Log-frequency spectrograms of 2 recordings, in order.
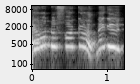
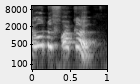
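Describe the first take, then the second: First: Very high, urgent cry; high-pitched panicked warning; retold alarm. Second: Very high, urgent cry again in the retelling; high-pitched panicked warning; retold alarm. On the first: Alarmed as the man charges. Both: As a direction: stop him before he jumps in.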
